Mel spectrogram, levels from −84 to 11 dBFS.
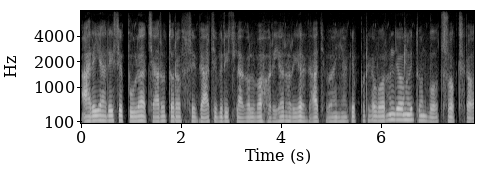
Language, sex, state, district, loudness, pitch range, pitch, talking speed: Bhojpuri, male, Bihar, Muzaffarpur, -19 LUFS, 110-120 Hz, 115 Hz, 160 wpm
